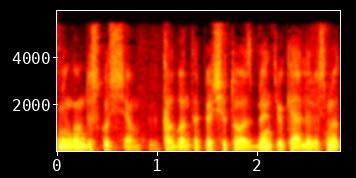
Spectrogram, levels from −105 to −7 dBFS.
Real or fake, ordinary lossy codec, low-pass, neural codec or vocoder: real; MP3, 48 kbps; 5.4 kHz; none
